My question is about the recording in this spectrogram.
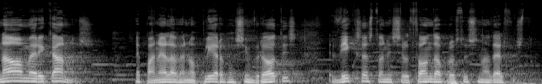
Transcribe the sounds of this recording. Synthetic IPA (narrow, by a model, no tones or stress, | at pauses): nɐoɐme̞ɾikɐno̞̰s | e̞pɐne̞lɐve̞no̞plieɾɣo̞siɱvɾeo̞t̪is | ðiksɐst̪o̞niselθo̞nd̪ɐpɾo̞st̪usinɐðe̞lfust̪u̥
